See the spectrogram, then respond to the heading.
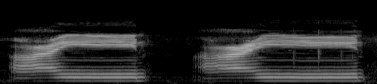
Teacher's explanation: دونوں حروف حلق کے درمیان والے حصے سے ادا ہوتے ہیں۔ تو آپ کی آسانی کے لیے بتا دوں، حلق کا درمیان والا حصہ، یہ جو نرم جگہ ہے نا، یہ حروف یہ جگہ ہے، یہاں سے یہ 2 حروف ادا ہوتے ہیں۔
